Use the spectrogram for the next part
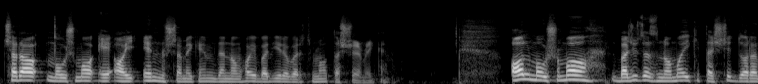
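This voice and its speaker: A man teaching a lesson, explaining step by step and repeating each point. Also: on the high side. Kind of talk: classroom lesson.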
